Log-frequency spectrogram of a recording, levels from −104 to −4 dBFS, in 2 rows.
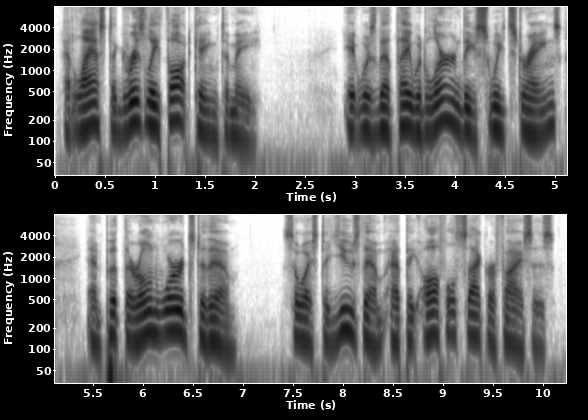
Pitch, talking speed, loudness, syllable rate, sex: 145 Hz, 195 wpm, -19 LUFS, 4.8 syllables/s, male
